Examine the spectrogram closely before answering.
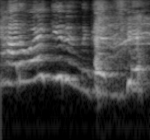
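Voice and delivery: high, fast and laughing; mock scheming. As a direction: wheedle it in a high, quick voice. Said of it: "I'm like".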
